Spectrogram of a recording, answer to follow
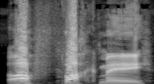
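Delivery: loud, slow, drawn-out curse; exasperated shout. Real, not acted. Streamer cursing at chat in loud exasperation. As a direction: let it out, fed up. Reacts after setting glass down.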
